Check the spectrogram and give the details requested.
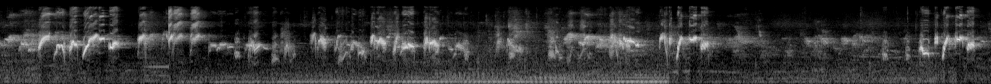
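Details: Red-whiskered bulbul training song for the morning, twisting chè lure style aimed at stirring wild-caught birds: continuous lively warbling of quick slurred whistles, with a steady low mechanical hum underneath for much of the time.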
